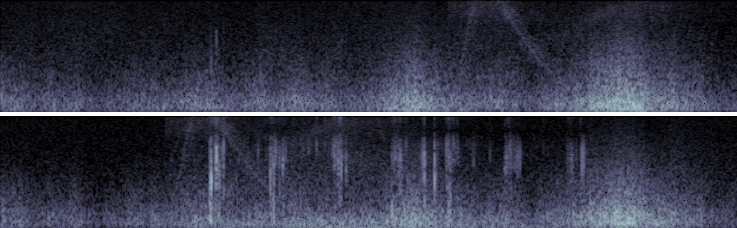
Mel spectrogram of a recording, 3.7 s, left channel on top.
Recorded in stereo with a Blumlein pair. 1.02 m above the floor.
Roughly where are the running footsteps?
Ahead right.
